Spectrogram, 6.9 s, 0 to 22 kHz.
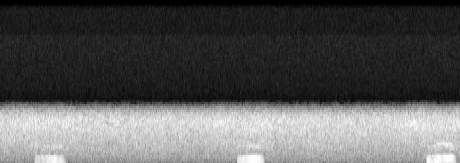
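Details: A cat sleeping on a pillow next to the owner's head makes soft, whistly snores, one per breath, about 20 a minute, over steady room hiss; snoring.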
